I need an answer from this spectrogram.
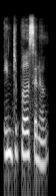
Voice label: "Interpersonal", Indian

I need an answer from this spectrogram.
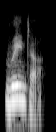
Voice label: "reinter", Indian

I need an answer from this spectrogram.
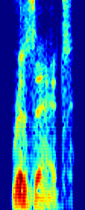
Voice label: "rosette", British

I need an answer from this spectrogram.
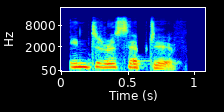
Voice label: "Interoceptive", Indian

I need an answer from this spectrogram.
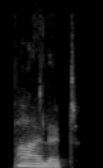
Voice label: "pilot", Indian; Dictionary

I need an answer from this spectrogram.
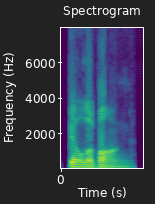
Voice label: "billabong", American

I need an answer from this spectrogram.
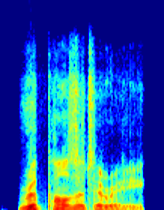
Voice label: "Repository", British

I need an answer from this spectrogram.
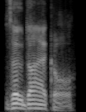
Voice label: "zodiacal", British

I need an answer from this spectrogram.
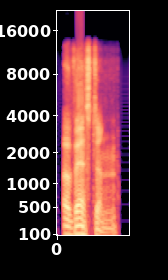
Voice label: "Avestan", British

